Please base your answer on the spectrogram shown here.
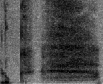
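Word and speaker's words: LIWC: We applied the standard methods in psychology called LOOK, Linguistic Inquiry and Word Count, pronounced LOOK, and is basically a dictionary of words in different classes generated by psychologists, and they put words in certain classes.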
